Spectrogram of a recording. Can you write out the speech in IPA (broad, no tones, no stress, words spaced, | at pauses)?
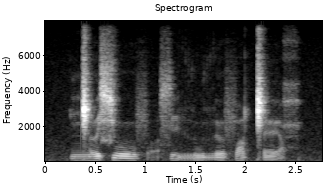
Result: ŋ͡ǁə ɕʊːfɑ̰ɬi rur əfɑ ǁɛħ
